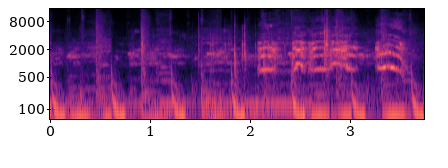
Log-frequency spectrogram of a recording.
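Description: Chickens and a rooster in a farm coop, clucking repeatedly with crowing calls close and loud, many overlapping bird voices.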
